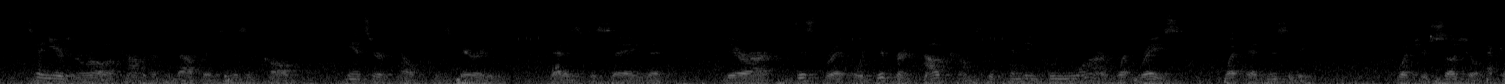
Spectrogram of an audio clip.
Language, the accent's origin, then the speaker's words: English; Buffalo, New York, United States; moved away as an adult; also born or lived in California; I was born and raised in Buffalo, New York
